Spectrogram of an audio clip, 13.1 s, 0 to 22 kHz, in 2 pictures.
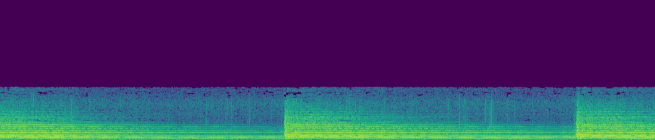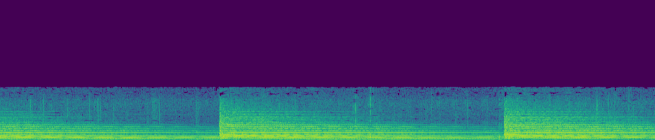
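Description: A deep, resonant clock chime on ABC radio strikes the hour before the 1 o'clock time call, about five slow, evenly spaced strokes roughly three seconds apart, each ringing out loudly and fading into the next, with no talking.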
